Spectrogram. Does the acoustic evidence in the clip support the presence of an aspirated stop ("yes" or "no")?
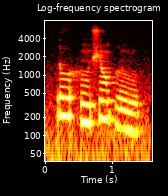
no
